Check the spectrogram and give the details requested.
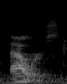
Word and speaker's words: hours: Hours. Hours. H is silent.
